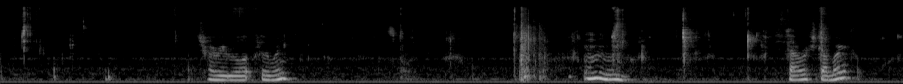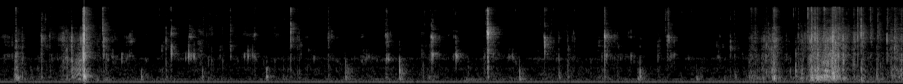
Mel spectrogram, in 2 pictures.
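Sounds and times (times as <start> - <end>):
chewing mouth sounds: 8.8 - 16.5.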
